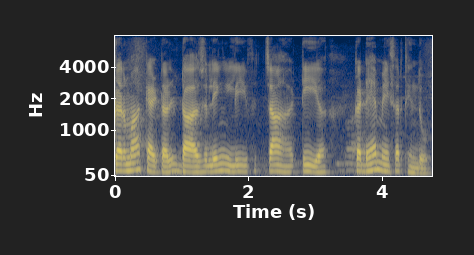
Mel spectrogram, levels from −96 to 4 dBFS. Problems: constant background noise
